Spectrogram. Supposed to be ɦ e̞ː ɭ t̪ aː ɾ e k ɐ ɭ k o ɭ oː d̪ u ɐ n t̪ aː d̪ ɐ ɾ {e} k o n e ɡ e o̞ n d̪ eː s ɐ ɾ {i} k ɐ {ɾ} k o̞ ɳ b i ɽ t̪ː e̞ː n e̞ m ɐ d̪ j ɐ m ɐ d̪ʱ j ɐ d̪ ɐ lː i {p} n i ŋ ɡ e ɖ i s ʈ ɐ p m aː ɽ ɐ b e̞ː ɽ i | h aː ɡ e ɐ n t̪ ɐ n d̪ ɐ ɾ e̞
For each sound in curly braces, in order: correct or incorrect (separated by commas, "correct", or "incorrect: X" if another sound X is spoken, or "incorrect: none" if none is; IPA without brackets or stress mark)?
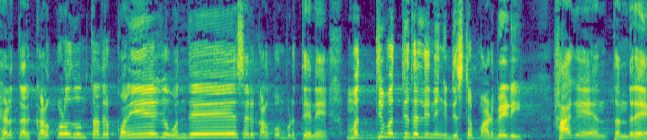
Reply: correct, correct, incorrect: ɭ, incorrect: none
